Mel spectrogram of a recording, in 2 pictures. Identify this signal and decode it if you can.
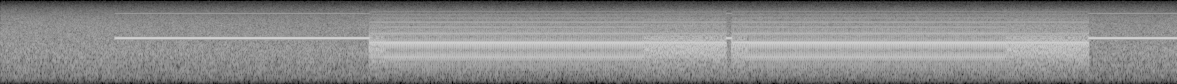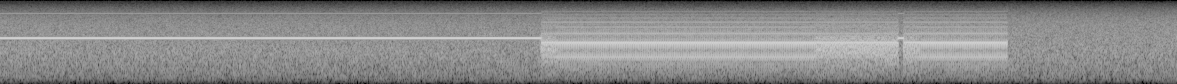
Commodore tape loading (standard loader), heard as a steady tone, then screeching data, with tape hiss.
